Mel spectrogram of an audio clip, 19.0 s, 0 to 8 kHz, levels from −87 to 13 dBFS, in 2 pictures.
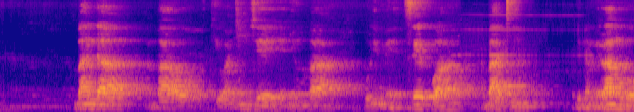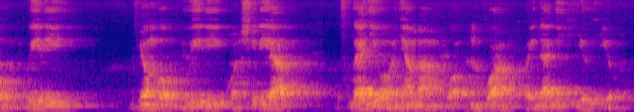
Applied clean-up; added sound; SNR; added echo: neural separator model SepFormer DNS4.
